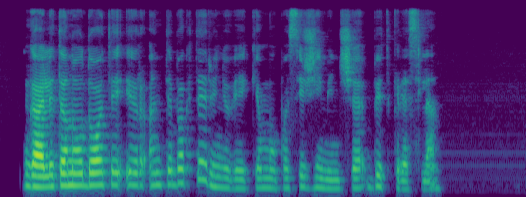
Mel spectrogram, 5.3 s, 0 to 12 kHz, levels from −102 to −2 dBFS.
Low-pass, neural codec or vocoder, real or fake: 9.9 kHz; none; real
